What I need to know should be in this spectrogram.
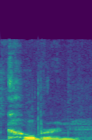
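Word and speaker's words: Cockburn: an artist called Bruce Coburn and if Gary from physical format rock and roll is watching Gary I just want to remind you of the pronunciation c-o-c-k-b-u-r-n Coburn just so you get that right I know you struggle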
